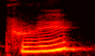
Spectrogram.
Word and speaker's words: plus: Plus in negation. Don't pronounce the s. Plus, more. Pronounce the s.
